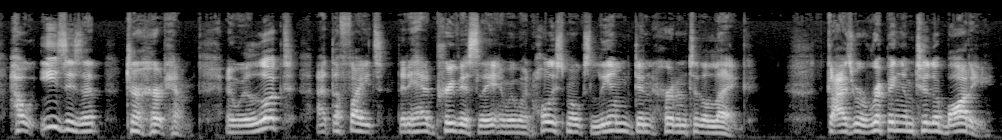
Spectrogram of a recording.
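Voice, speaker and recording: The man's voice is high-pitched, with ordinary pitch variation. He speaks at a moderate pace against a quiet background. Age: 30s. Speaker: kickboxer and youtuber. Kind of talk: fight breakdown commentary. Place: home room.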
